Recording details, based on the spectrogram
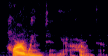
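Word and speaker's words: Harwinton: Wait, it's pronounced Harwington.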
